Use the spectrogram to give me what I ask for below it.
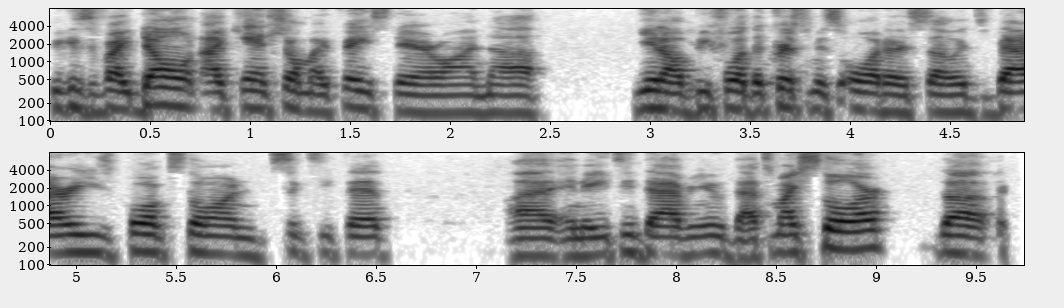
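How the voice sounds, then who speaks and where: A middle-aged man from Brooklyn, New York, with a Brooklyn accent and a somewhat high voice, chats casually as an interview guest; he's a college media relations director. His tone is steady and his pace moderate, and he often repeats words and makes self-deprecating asides. The audio quality is poor.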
